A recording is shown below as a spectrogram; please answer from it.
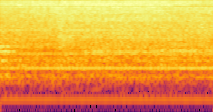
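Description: Compressed-air paint spray gun hissing steadily as it sprays paint, over a faint steady humming tone.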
